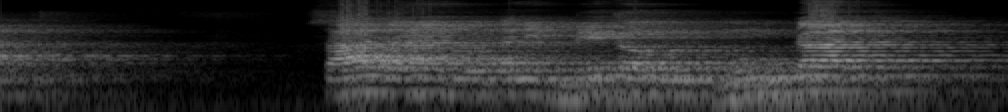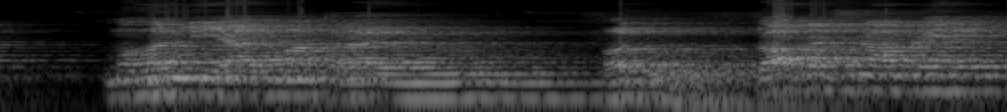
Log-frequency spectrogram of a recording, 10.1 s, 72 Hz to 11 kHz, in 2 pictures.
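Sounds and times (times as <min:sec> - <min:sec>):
man chanting: 0:01.6 - 0:04.7, 0:05.6 - 0:10.0.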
